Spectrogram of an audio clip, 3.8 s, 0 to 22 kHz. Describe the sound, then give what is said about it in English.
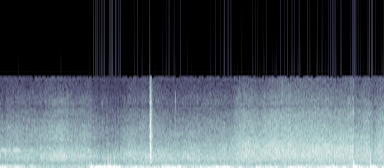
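Outdoor beach ambience on Waikiki Beach, Honolulu, Hawaii, during a morning walk on May 27, 1975: a steady hiss of wind and surf fills the background while gusts buffet the microphone with low, rumbling thumps, continuous and fairly loud throughout. “following is Srila Prabhupada's morning walk conversation in Honolulu, Hawaii, on May 27, 1975. On Waikiki Beach.”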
